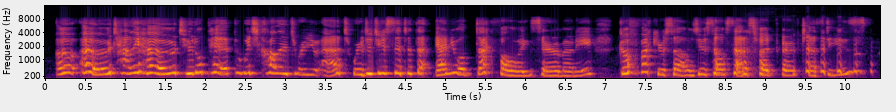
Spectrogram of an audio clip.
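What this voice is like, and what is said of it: Put-on posh British accent. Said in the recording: “I can't do a British accent to save my life”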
